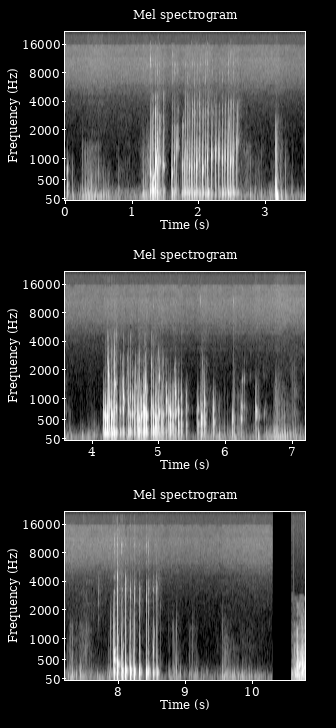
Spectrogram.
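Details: Long, low, bubbling gurgles and rumbles in bursts with quiet gaps: stomach growling, ordinary gut noise.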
